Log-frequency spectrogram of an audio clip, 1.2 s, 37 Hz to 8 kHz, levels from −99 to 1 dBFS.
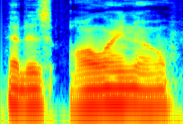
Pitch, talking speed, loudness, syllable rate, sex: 85 Hz, 245 wpm, -16 LUFS, 4.7 syllables/s, male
